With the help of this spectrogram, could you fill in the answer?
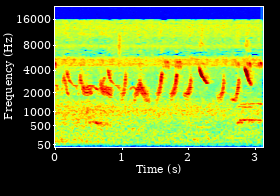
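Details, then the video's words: Chinese hwamei, a bird offered for sale, sings a fast run of loud, clear whistles, each note sliding up or down, about three or four a second, over a soft background hum. "Hoa mi hót giọng hay"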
